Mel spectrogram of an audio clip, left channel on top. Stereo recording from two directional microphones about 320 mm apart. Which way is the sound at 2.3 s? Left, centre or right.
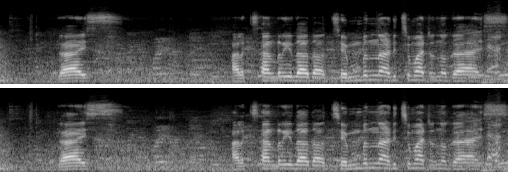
Centre.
